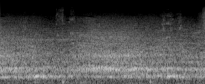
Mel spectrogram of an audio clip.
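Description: LSU Tigers home crowd at an NIT college basketball game against UL-Lafayette, a dense, continuous roar of cheering filling the arena, with a commentator's voice running faintly underneath.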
